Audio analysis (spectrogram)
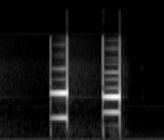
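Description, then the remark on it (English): Two short, bright phone keypad tones pressed in quick succession to enter a voicemail password, each a clipped dual-pitched beep about half a second apart, heard alone and clearly in a quiet background. “Please enter your password.”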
